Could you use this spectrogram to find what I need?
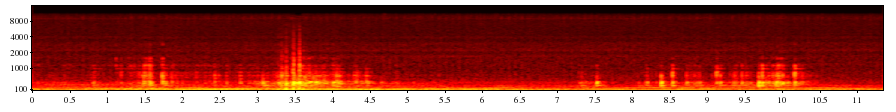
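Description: Close rustling and bumping of clothing as someone moves about.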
